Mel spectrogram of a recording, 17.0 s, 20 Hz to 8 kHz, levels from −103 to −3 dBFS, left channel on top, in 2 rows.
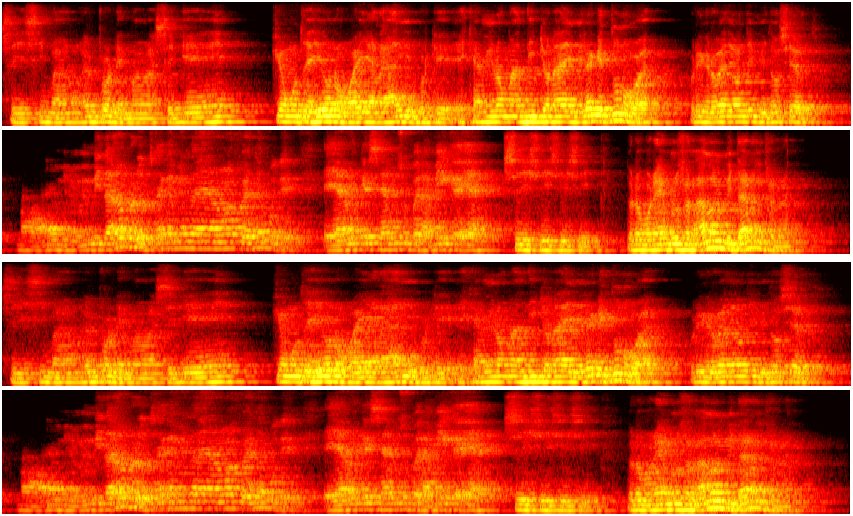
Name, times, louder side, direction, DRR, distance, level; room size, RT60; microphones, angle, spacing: voice 1, 0.0-2.3 2.7-6.5 6.9-8.1 13.5-14.4 14.7-16.4, left 1 dB, 50° left, 2 dB, 0.5 m, -28 dB
voice 2, 8.6-11.4 11.7-13.3, left 1 dB, 75° left, -3 dB, 0.9 m, -36 dB
3.9 x 2.7 x 3.0 m, 1.1 s
head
